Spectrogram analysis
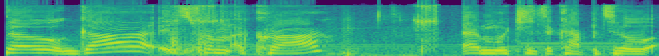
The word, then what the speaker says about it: Accra: so gar is from accra and which is the capital of uh ghana it's not akra for all you people trying to bastardize the pronunciation of the name is accra just god we got that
